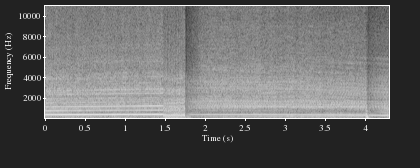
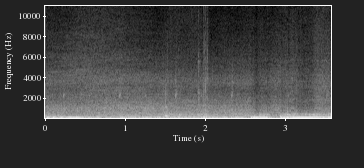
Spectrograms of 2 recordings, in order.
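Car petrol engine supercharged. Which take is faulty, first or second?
second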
